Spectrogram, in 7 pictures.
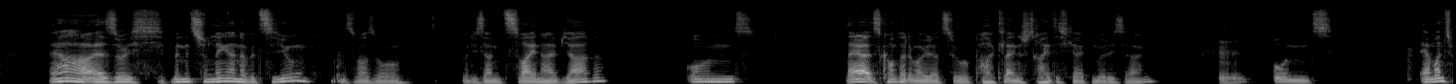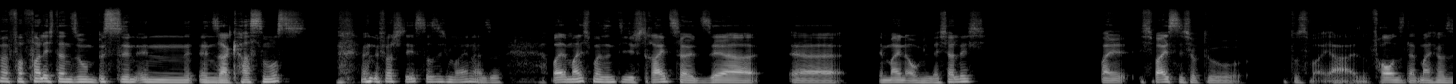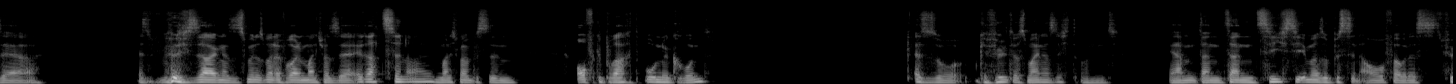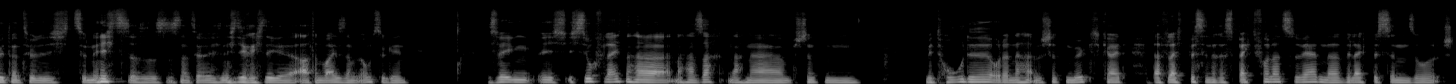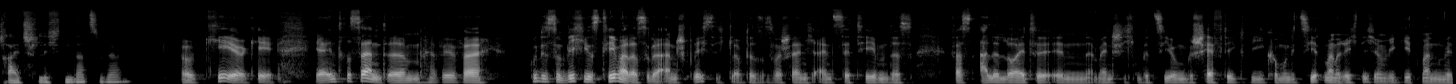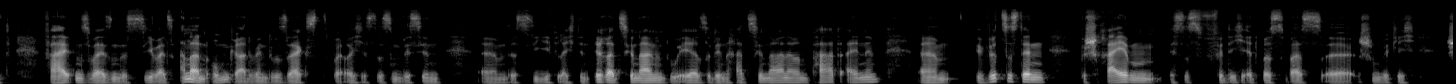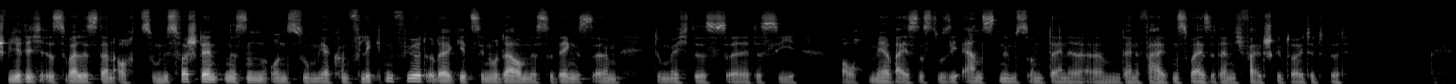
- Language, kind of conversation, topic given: German, advice, Wie kann ich während eines Streits in meiner Beziehung gesunde Grenzen setzen und dabei respektvoll bleiben?
- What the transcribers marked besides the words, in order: laughing while speaking: "paar kleinen Streitigkeiten"; other background noise; laughing while speaking: "Wenn du verstehst, was ich meine"; laughing while speaking: "würde ich sagen"; laughing while speaking: "irrational"; laughing while speaking: "zu nichts"; laughing while speaking: "nicht die richtige"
